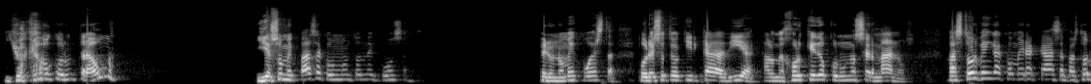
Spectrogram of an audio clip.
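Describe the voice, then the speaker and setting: A man preaching a sermon as pastor, earnest, rising to loud emphasis and dropping to hushed prayer. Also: high-pitched.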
